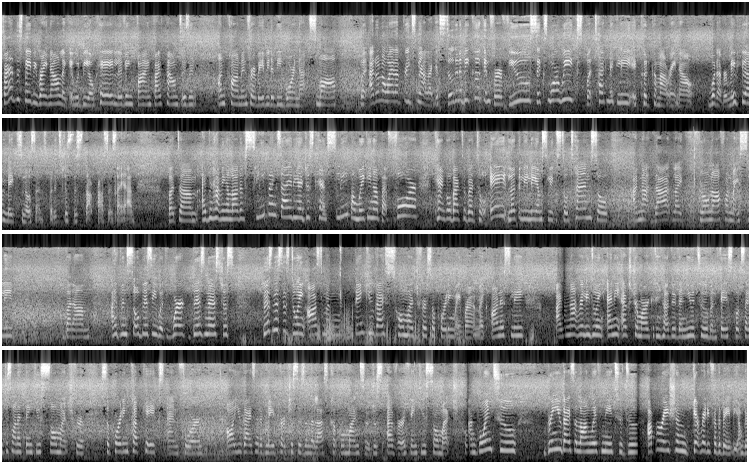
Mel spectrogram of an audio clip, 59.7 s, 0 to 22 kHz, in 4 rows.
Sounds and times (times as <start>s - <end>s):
Speech: 0.0s - 30.2s, 31.1s - 59.7s.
